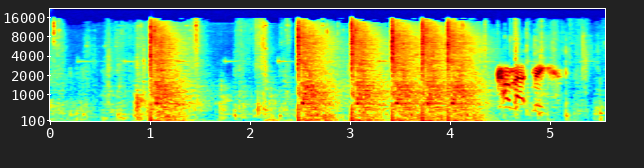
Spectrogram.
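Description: A wooden wall bursts apart with loud cracking and crashing debris.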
